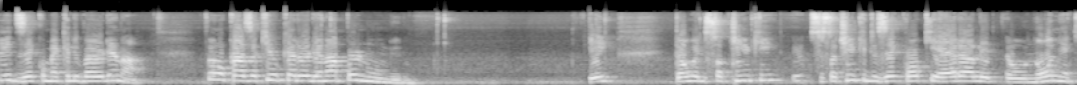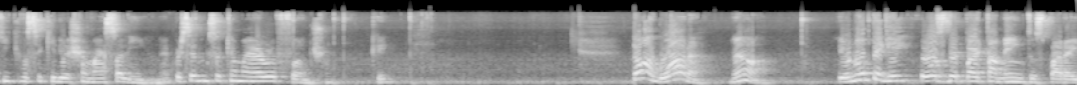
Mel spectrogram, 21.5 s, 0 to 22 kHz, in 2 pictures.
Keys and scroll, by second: 14.8 ctrl+s.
